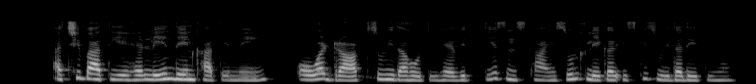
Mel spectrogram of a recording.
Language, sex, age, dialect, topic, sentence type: Hindi, female, 25-30, Hindustani Malvi Khadi Boli, banking, statement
